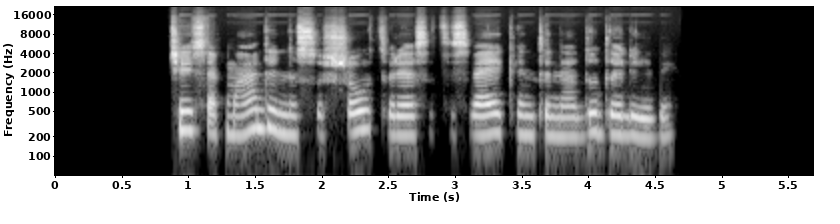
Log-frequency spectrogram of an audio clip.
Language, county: Lithuanian, Utena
